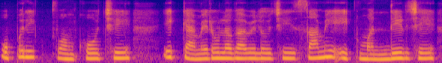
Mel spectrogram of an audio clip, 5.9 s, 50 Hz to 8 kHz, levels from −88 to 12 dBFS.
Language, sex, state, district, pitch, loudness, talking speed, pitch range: Gujarati, female, Gujarat, Valsad, 215 Hz, -13 LUFS, 120 wpm, 205-230 Hz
